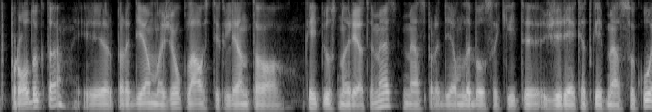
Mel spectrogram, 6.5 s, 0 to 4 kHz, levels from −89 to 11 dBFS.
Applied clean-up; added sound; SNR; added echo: none; none; none; none.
